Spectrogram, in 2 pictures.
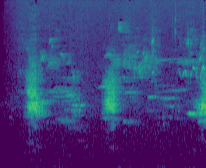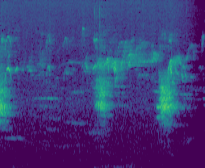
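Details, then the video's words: Tufted duck giving its ground call, five harsh, growling croaks spaced about every one and a half to two seconds, over faint background noise. "キンクロハジロ 地鳴き"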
